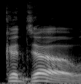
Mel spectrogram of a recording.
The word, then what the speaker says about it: Godot: i am back morphe i assume it would be pronounced like godot like the play like that yes it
